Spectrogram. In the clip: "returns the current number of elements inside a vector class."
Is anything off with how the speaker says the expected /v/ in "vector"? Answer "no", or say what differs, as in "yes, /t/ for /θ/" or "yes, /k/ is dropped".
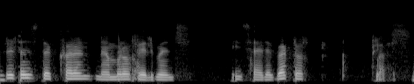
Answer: yes, /b/ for /v/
